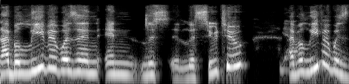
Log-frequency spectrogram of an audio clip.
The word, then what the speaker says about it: Lesotho: Lesotho.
